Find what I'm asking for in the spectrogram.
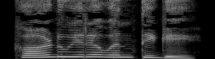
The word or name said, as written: ಕಾಡುಇರವಂತಿಗೆ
